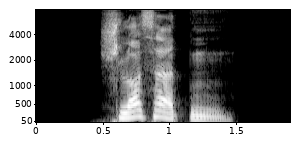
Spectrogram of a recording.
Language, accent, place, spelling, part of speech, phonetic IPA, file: German, Germany, Berlin, schlosserten, verb, [ˈʃlɔsɐtn̩], De-schlosserten.ogg
- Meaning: inflection of schlossern: 1. first/third-person plural preterite 2. first/third-person plural subjunctive II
